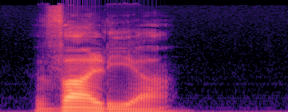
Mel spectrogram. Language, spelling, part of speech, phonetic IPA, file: Polish, Walia, proper noun, [ˈvalʲja], Pl-Walia.ogg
